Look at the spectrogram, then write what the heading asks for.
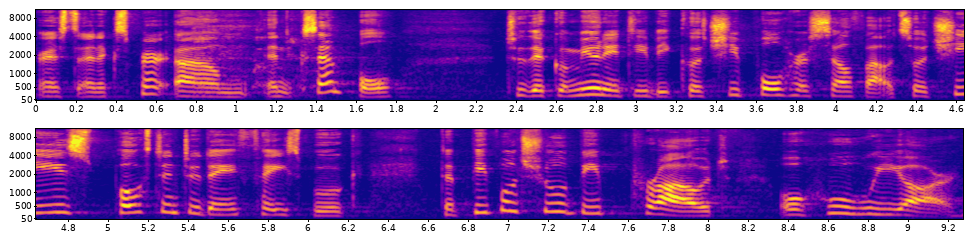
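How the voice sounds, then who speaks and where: A woman's voice: medium pitch, darkish tone. A woman in her late thirties from Venezuela with a Venezuelan Spanish accent. She is a physician giving a training talk to a small group in a room, candid and self-deprecating with joking asides, and she often restarts words. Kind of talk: lecture to a workplace group.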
